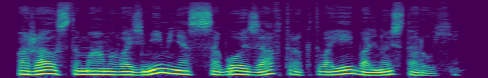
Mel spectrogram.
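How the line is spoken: Tender, encouraged child. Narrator (Russian): Ободрённая этим снисхождением, Жанна нежно сказала

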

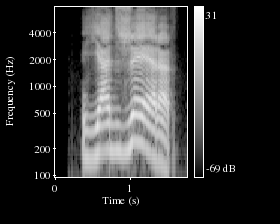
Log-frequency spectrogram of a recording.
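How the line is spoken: Monstrous roar. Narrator (Russian): проревел монстр

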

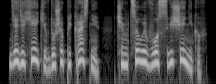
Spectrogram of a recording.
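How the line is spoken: Indignant. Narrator (Russian): возмущенно сказала она

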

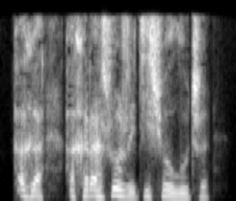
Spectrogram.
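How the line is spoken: Chuckling. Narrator (Russian): хохотнул Шурик

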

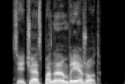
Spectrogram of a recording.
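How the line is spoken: Shouting. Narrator (Russian): крикнул Спиц

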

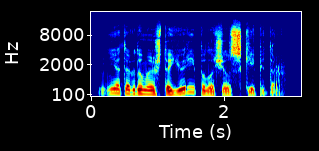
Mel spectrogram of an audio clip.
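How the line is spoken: Quiet, old man. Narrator (Russian): тихо сказал мне дед

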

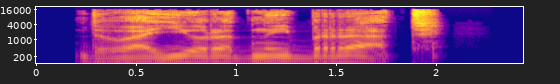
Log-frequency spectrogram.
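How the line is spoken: Quiet, menacing. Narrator (Russian): тихим, угрожающим голосом произнес он

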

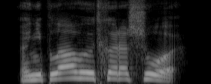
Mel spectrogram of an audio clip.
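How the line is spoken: Helpless mutter. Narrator (Russian): Совсем беспомощно пробормотал я

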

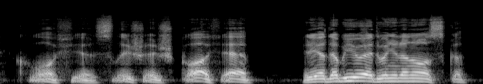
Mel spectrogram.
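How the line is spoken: Growled. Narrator (Russian): прорычал он

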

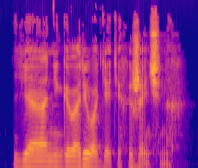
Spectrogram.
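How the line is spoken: Sighing. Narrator (Russian): вздохнул я

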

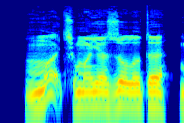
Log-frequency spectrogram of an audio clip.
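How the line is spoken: Muttered. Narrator (Russian): буркнул он

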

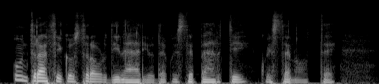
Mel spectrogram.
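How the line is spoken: Croaking voice. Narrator (Italian): disse con la sua voce crocchiante

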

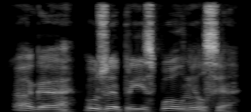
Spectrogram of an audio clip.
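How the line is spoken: Snorting scoff. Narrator (Russian): Хмыкнул я

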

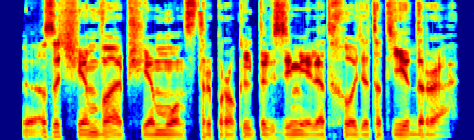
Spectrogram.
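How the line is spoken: Snorting. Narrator (Russian): хмыкнул я

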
